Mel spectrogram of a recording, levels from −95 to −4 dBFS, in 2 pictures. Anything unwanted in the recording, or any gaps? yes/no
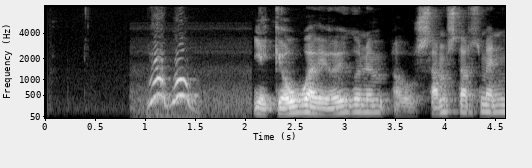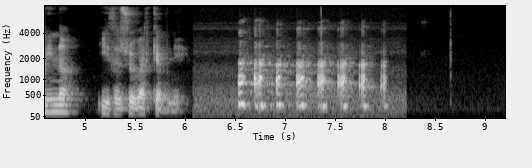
yes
